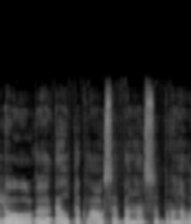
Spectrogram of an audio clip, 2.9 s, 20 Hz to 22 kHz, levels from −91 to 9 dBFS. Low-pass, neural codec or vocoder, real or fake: 14.4 kHz; codec, 44.1 kHz, 3.4 kbps, Pupu-Codec; fake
